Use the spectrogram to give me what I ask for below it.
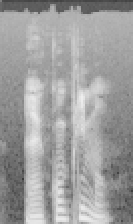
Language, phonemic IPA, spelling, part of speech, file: French, /kɔ̃.pli.mɑ̃/, compliment, noun, Fr-compliment.ogg
- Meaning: compliment (positive comment)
